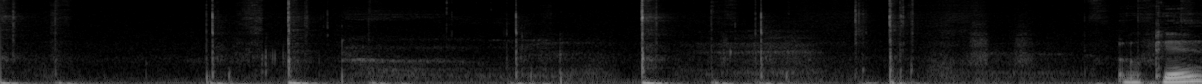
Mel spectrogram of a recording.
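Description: Irregular, scattered clicks from a computer mouse and keyboard, about ten over several seconds. A man's voice starts near the end.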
